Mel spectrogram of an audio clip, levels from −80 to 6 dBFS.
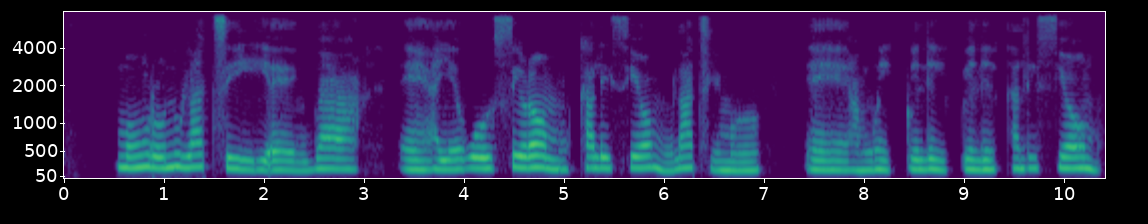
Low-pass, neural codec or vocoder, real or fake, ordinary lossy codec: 7.2 kHz; codec, 16 kHz, 0.8 kbps, ZipCodec; fake; none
